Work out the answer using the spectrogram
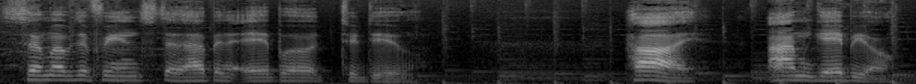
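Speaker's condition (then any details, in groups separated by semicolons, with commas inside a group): Down syndrome, trisomy 21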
